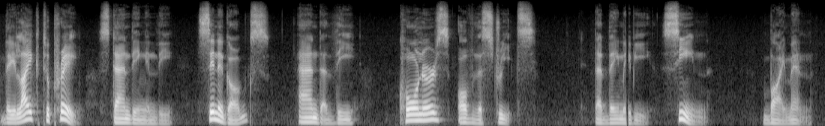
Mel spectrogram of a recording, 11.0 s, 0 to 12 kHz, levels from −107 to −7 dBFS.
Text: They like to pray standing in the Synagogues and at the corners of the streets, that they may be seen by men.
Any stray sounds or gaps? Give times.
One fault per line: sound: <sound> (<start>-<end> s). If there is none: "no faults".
sound: dropout (8.3-8.4 s)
